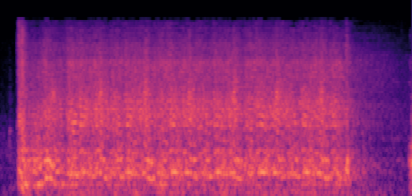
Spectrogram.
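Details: Car cranked after swapping leads and checking spark gives steady, even cranking for about two and a half seconds and never fires; a crank-no-start, cause unconfirmed.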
